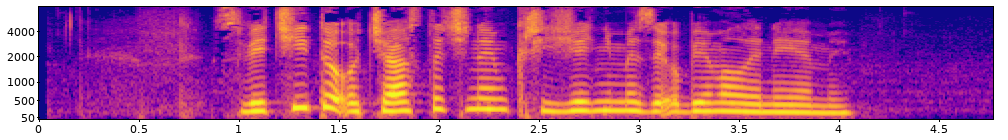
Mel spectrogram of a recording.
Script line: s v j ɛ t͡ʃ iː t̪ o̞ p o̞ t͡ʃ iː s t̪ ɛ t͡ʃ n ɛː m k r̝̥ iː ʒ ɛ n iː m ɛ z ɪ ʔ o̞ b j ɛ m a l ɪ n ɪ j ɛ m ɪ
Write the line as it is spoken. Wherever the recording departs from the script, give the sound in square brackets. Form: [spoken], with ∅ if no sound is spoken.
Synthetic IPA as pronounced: s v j ɛ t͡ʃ iː t̪ o̞ [ʔ] o̞ t͡ʃ [aː] s t̪ ɛ t͡ʃ n ɛː m k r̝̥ iː ʒ ɛ [ɲ] iː m ɛ z ɪ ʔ o̞ b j ɛ m a l ɪ n ɪ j ɛ m ɪ

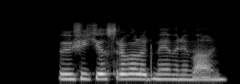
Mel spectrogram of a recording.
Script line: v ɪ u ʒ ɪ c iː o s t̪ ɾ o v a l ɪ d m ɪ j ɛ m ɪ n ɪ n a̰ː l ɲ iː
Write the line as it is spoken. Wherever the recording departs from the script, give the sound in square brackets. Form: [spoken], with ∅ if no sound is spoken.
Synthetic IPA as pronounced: v ɪ u ʒ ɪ c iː o s t̪ ɾ o v a l ɪ d m ɪ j ɛ m ɪ n ɪ [m] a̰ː l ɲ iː

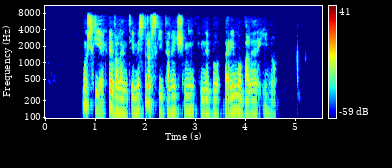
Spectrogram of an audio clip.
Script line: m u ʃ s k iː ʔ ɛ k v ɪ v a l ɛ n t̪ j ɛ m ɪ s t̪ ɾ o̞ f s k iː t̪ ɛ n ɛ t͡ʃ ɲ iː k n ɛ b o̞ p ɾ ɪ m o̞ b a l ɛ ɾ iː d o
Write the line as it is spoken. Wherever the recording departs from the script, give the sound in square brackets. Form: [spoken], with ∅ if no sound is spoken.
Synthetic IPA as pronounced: m u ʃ s k iː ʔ ɛ k v ɪ v a l ɛ n t̪ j ɛ m ɪ s t̪ ɾ o̞ f s k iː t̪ [a] n ɛ t͡ʃ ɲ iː k n ɛ b o̞ p ɾ ɪ m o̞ b a l ɛ ɾ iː [n] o

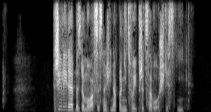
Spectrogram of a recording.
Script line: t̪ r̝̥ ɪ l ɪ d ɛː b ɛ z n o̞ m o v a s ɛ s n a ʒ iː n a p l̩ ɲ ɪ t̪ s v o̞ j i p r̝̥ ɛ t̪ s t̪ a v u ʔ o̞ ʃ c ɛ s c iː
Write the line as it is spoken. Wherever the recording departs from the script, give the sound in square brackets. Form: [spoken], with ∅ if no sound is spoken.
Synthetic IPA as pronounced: t̪ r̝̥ ɪ l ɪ d ɛː b ɛ z [d] o̞ m o v a s ɛ s n a ʒ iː n a p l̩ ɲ ɪ t̪ s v o̞ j i p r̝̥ ɛ t̪ s t̪ a v u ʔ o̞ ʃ c ɛ s c iː

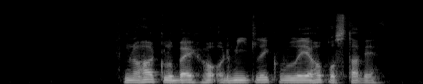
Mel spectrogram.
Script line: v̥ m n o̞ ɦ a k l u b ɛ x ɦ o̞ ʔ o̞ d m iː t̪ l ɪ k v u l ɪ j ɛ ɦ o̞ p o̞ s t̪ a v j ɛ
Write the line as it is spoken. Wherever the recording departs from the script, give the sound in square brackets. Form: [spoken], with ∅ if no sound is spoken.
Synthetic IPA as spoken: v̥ m n o̞ ɦ a k l u b ɛ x ɦ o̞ ʔ o̞ d m iː t̪ l ɪ k v [uː] l ɪ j ɛ ɦ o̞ p o̞ s t̪ a v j ɛ

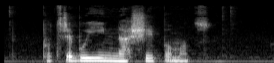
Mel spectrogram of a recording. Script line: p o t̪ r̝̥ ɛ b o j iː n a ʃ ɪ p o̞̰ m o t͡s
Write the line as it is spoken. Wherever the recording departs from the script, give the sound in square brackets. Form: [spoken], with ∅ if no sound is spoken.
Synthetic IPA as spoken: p o t̪ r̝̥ ɛ b [u] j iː n a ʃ ɪ p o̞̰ m o t͡s

